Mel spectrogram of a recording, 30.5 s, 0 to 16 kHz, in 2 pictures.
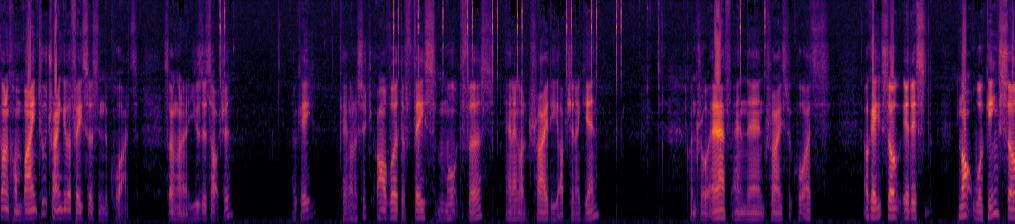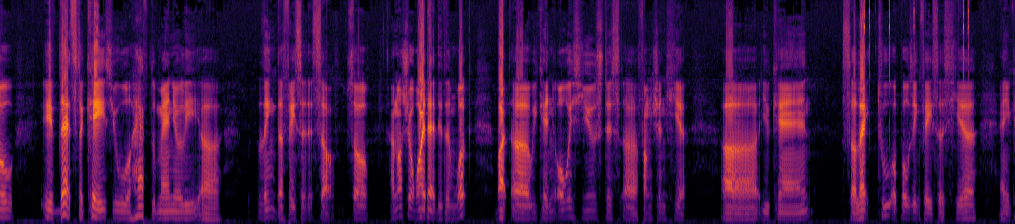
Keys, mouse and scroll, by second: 3.5 click, 4.6 middle click, 6.2 ctrl+Tab, 6.2 click, 6.7 right click, 8.2 shift+right click, 9.3 shift+right click, 9.7 shift+right click, 10.4 ctrl+f, 11.7 click, 13.1 middle click, 13.5 scroll up 1, 13.7-20.2 middle drag, 20.4-23.6 shift+middle drag, 24.2 ctrl+Tab, 28.4 ctrl+Tab, 28.4 click, 29.0 right click.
